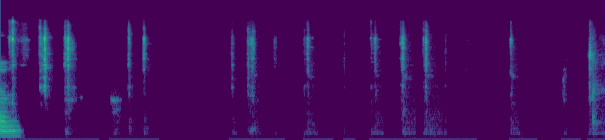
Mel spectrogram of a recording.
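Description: Faint, irregular clicks of a computer mouse, about a dozen spread over six seconds, as pages of a document are scrolled through.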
